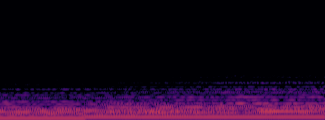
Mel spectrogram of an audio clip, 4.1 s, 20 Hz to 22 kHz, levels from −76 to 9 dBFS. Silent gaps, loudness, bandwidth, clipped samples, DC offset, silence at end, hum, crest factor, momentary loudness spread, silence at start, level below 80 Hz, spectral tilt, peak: none; -39 LUFS; 2.5 kHz; under 0.1%; under 0.1%; 0 s; none; 12 dB; 2 LU; 0 s; -48 dBFS; -13 dB/octave; -26 dBFS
